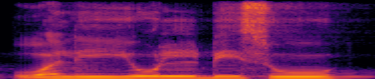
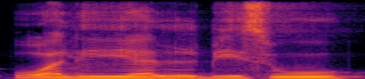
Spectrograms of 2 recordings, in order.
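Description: First: The vowel after the y is 'u'. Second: The vowel after the y is 'a'. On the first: The speaker calls it wrong. "ولا تقل وليلبسوا فهو لحن جلي" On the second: The speaker calls it right. "قل وليلبسوا فالياء مفتوحة وليست مضمومة"

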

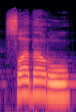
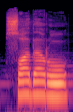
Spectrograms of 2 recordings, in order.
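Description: Both takes have the same delivery.

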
